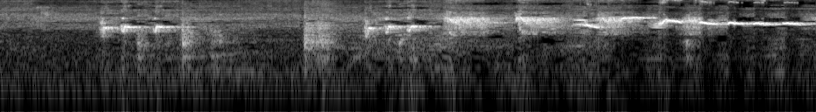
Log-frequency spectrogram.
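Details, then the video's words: Pied bushchat in lively, persistent song: short chirps and whistles at first, then a run of high sweeping whistled phrases that rise and fall, over a hissy background. "Burung Decu Gacor"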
